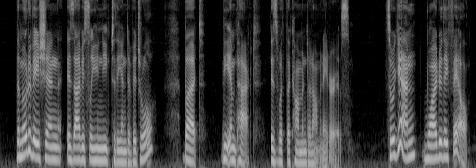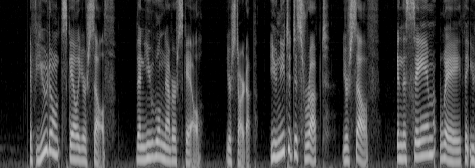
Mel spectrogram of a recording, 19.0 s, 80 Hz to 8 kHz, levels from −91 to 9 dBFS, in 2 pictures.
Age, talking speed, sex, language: 30-49, 145 wpm, female, English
